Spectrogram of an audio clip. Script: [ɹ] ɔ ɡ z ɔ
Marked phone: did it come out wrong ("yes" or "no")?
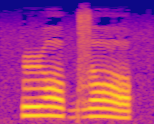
no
